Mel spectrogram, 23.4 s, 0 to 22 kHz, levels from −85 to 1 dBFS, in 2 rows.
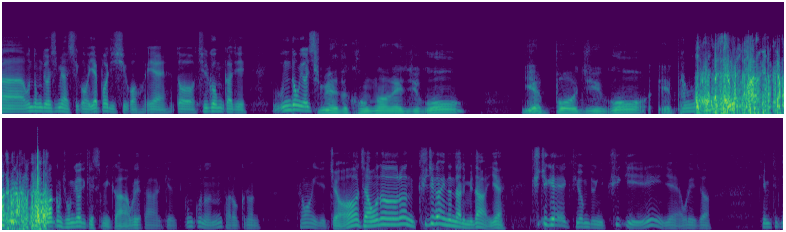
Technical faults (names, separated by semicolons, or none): section at the wrong speed; codec payload misread; sudden gain jump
